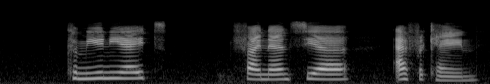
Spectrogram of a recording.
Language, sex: English, female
